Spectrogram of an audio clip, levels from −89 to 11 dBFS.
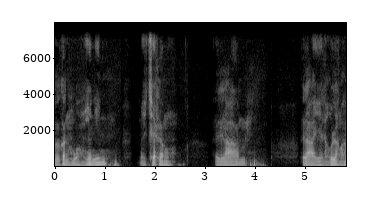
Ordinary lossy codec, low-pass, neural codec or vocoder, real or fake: none; 7.2 kHz; codec, 16 kHz in and 24 kHz out, 2.2 kbps, FireRedTTS-2 codec; fake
